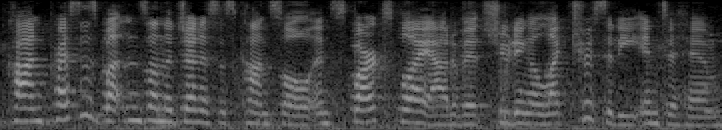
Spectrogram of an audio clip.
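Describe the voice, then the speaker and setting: A woman with a high voice reads stage directions as scripted narration. The recording is a live staged reading, with clear noise behind her. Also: brisk.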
